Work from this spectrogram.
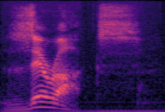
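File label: "xerox", English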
